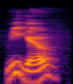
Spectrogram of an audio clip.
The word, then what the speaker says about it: Mego: response to overwhelming demand Migo pronounced Migo Corp was started by his father David Abrams in 1954 and named by his younger brother Howard who would say me go too Howard later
